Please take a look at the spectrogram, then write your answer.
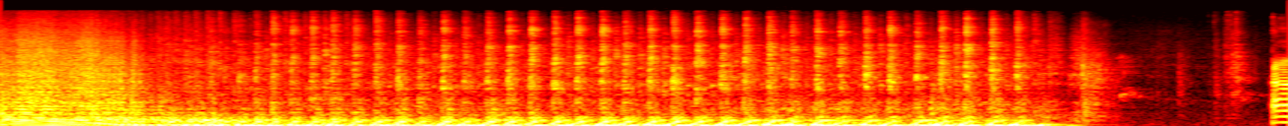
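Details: Engine after starter clutch repair: catches straight away and pulls up cleanly through a few blips, even firing throughout, then shuts off. Normal start and rev.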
